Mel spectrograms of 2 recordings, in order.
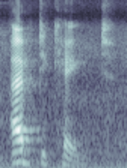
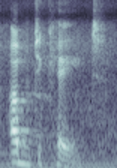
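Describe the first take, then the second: First: "Abdicate" with a short-a "ab" first syllable; standard pronunciation. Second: "abdicate" with an open "ahb" first syllable; thick-accent pronunciation. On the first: Teacher showing a slight difference, "Abdicate" as AB-dih-kate. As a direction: say "Abdicate" with the a of "cat". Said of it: "There's a slight difference". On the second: Teacher showing a thick-accent variant, "abdicate" as AHB-dih-kate. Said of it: "there is a thick accent". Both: Shown as a demonstration.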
